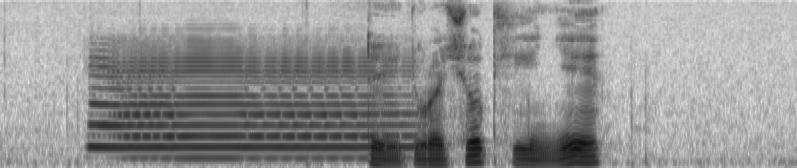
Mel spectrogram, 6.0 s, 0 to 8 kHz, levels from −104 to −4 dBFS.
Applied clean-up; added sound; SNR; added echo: none; Wind instrument, woodwind instrument; 3 dB; none.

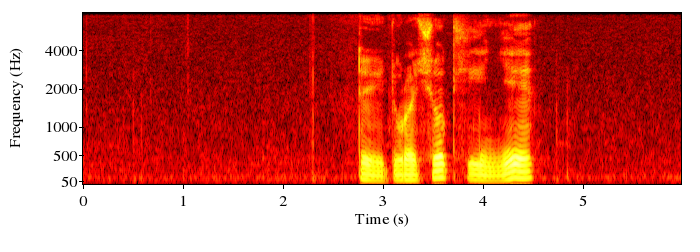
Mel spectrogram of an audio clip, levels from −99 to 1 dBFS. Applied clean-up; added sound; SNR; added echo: none; none; none; none.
